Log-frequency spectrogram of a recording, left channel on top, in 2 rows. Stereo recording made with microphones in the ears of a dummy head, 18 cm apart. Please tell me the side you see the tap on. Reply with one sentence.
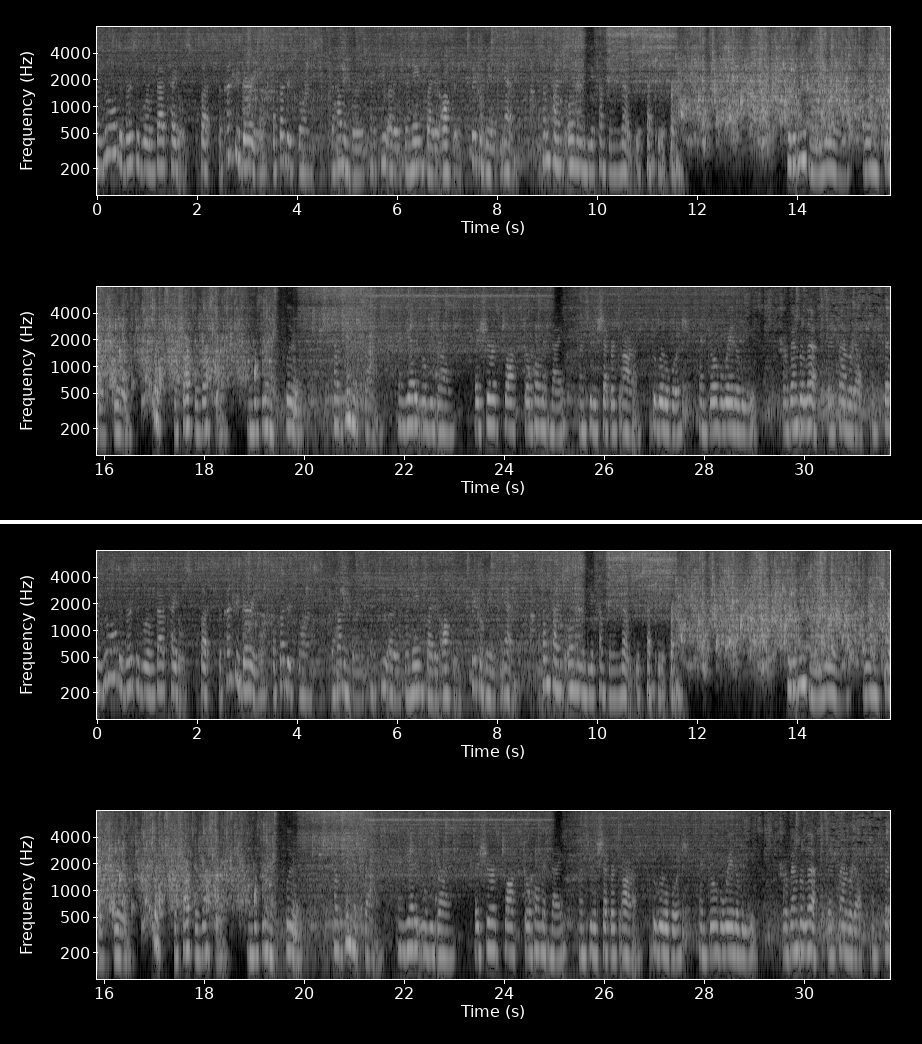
You can hear the tap on the right.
